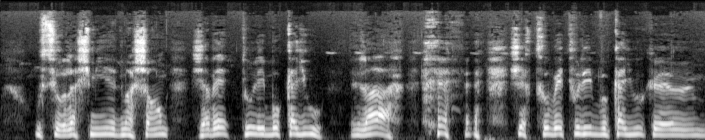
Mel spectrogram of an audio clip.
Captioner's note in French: rires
